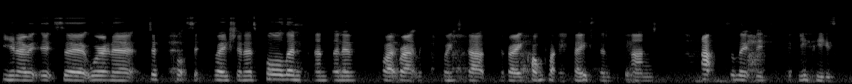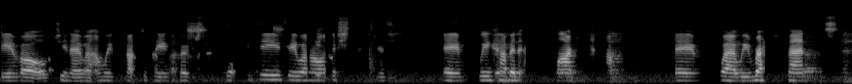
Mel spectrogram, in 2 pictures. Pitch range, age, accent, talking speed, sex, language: 165-195 Hz, 20-39, British, 180 wpm, female, English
